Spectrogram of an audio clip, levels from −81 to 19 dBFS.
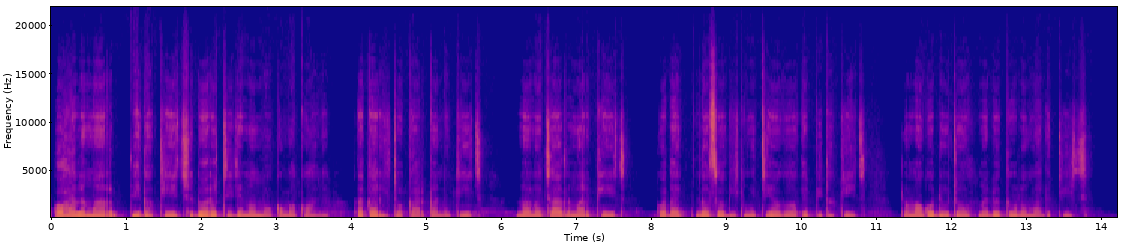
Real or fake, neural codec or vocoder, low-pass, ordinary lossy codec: fake; codec, 44.1 kHz, 3.4 kbps, Pupu-Codec; none; none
